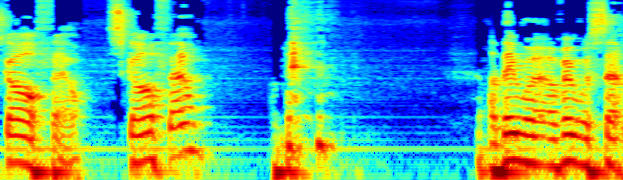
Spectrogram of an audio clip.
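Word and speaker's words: Scafell: So question, well, it's pronounced Scarfell.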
